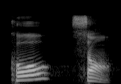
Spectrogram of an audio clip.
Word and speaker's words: kosong: it up to me ko song uh make sure that you are pronouncing the nestle sound there cause song song like a song okay so ko song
